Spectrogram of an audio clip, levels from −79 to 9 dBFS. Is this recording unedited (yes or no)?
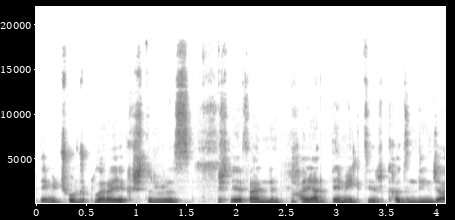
no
